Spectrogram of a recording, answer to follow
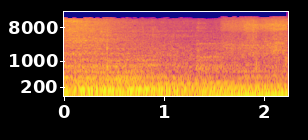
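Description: Vehicle engine and road noise heard from inside the cabin while driving: a steady low drone.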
